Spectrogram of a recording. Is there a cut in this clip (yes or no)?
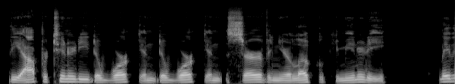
yes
